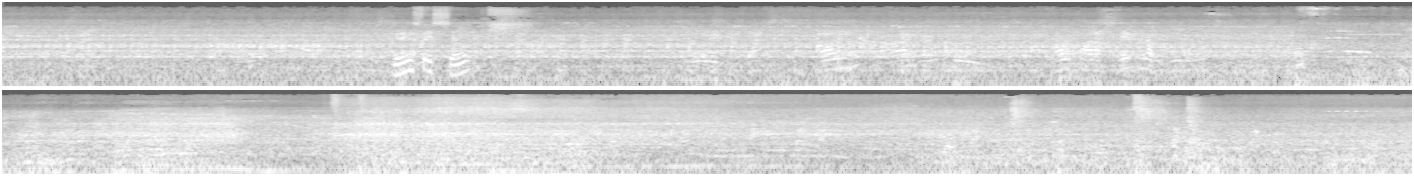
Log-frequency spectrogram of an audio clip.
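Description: Large bus engines rumble as buses roll slowly past nearby.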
